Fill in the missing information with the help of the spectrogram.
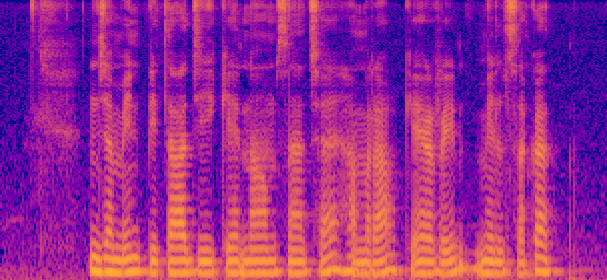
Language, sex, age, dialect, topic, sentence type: Maithili, male, 25-30, Angika, banking, question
